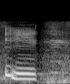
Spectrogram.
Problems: constant background noise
